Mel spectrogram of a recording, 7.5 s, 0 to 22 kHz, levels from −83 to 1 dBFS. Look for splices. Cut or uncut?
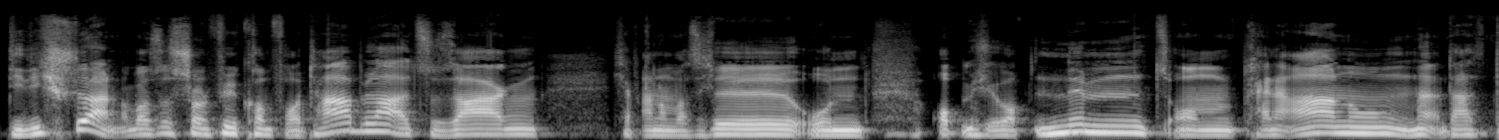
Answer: cut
